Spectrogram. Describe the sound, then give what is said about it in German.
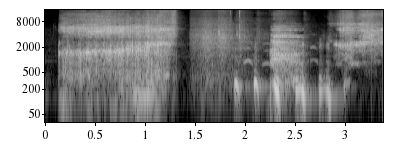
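A voice mimics slurping soup from a bowl, close and loud: one long airy sucking draw followed by several shorter, choppy gurgling slurps, with no talking. “und dann steht dahinter der kleine Baby Yoda und saugt so geil aus seiner Schüssel aus”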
